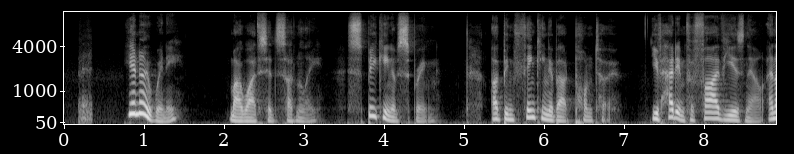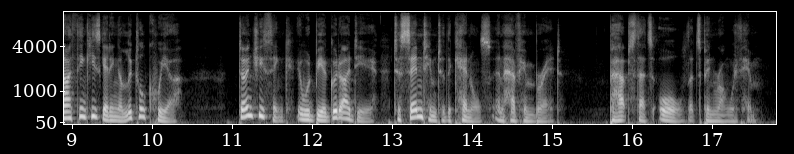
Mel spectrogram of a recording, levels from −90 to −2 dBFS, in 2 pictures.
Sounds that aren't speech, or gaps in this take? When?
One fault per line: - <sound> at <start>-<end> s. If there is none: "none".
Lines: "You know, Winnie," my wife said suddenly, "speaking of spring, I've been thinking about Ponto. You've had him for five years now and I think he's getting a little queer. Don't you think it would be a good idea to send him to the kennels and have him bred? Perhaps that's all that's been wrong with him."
- laugh at 0.2-0.4 s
